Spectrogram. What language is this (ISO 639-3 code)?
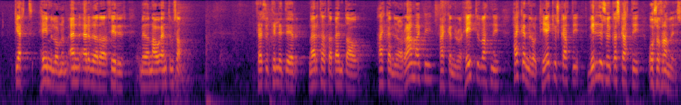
isl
